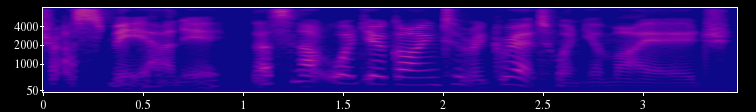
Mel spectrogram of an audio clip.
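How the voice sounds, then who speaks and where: A female-sounding voice performs a put-on character voice at a moderate pace. Light background noise sits underneath. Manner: warm, knowing, advising.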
